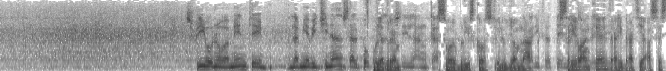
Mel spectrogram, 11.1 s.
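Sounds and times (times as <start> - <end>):
applause: 0.0 - 5.2
speech: 3.2 - 11.1.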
